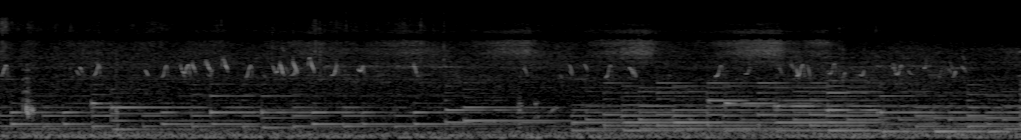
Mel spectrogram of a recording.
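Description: Baby chicks peeping, many short high peeps in quick succession, over background music of slow held notes.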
